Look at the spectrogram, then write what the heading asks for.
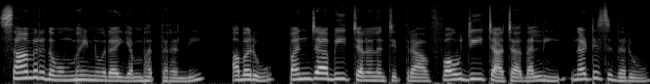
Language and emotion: Kannada, neutral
